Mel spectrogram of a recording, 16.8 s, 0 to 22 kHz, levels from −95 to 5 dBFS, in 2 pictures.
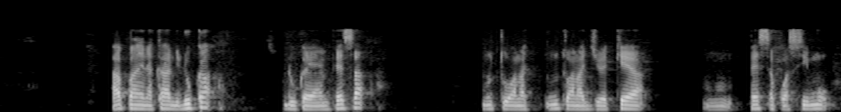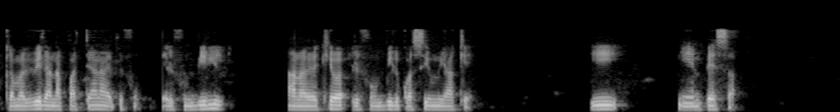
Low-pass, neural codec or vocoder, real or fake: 7.2 kHz; none; real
